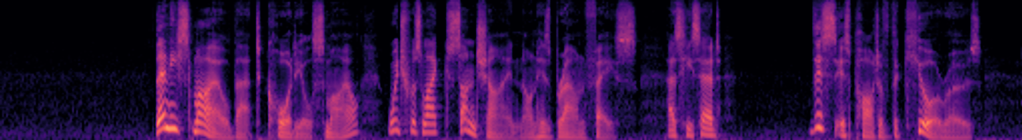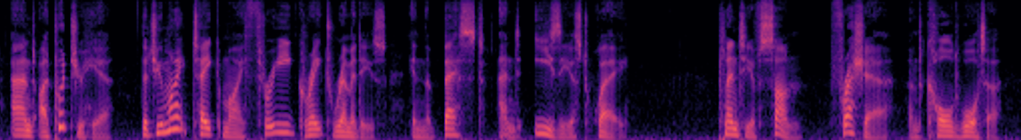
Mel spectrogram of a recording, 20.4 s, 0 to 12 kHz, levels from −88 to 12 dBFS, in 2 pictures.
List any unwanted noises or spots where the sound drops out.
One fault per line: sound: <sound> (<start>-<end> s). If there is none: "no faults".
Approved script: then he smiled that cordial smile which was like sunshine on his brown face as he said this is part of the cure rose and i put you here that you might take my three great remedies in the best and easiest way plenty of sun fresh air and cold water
no faults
